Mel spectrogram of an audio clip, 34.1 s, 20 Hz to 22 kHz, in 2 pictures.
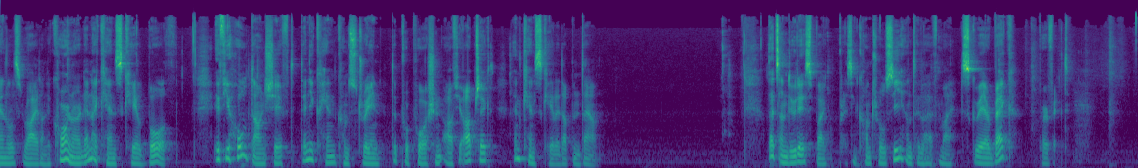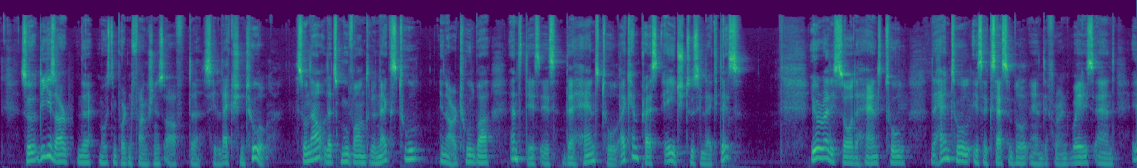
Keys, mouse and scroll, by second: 1.0-10.9 drag, 12.2 ctrl+z, 27.9 h.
